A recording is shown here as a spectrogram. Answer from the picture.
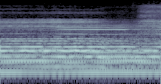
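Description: Live band music: a male singer holds one long, gently wavering note into the microphone, with instruments sustaining chords underneath.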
